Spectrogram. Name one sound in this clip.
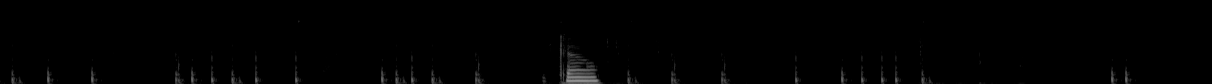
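Wooden blocks are placed and broken with quick, dull knocks.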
